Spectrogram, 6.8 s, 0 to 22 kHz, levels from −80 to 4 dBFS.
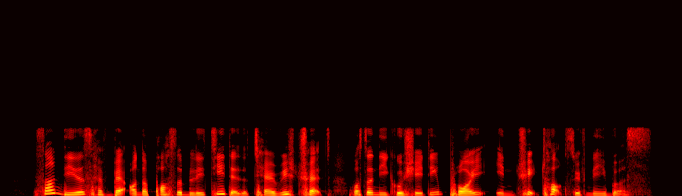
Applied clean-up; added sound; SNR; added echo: none; none; none; none.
